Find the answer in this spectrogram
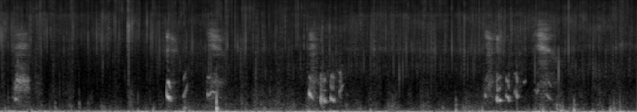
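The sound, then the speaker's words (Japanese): Dense, fizzy crackling of foam bubbles popping by the ear as the foam is used to clean the ear, a steady hiss of tiny pops with a few louder crinkly bursts scattered through, and no talking. “パチパチした泡の音が気持ちいいね。”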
